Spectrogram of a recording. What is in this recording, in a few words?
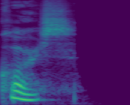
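"course", US English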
